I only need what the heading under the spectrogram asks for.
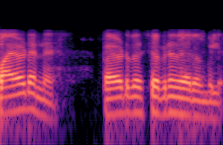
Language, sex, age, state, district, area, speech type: Malayalam, male, 18-30, Kerala, Wayanad, rural, conversation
